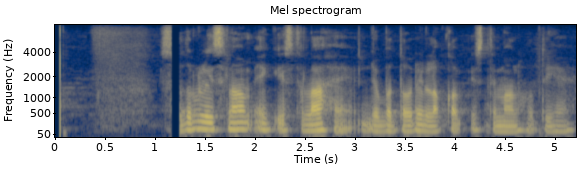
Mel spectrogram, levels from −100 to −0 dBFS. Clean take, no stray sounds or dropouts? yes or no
no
